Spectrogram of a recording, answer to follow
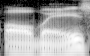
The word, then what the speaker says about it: Alvvays: good show it's always it's spelled with two v's but uh it's pronounced always and and maybe next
